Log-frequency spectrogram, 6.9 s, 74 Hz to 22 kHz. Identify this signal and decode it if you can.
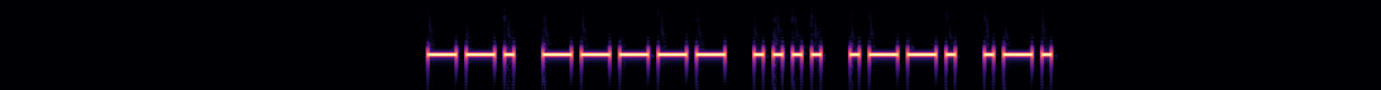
Morse code, heard as a keyed tone, about 25 wpm, 700 Hz. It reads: G0HPR
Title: DXCC-100 Call Signs - 5 Characters - Repeated 3x - 25wpm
